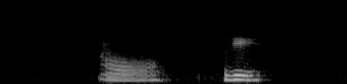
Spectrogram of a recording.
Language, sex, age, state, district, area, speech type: Hindi, female, 45-60, Bihar, Madhepura, rural, conversation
